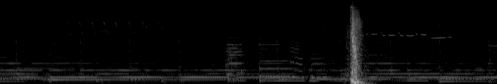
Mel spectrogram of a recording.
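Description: A single sharp rifle crack in a New Zealand hunt in the Call of the Wild game, loud and sudden over a bed of chirping birdsong and faint musical tones.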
